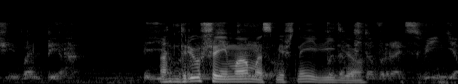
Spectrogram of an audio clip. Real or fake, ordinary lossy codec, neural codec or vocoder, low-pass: real; none; none; 7.2 kHz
